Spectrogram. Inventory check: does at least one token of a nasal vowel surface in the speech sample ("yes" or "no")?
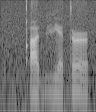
no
